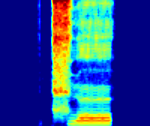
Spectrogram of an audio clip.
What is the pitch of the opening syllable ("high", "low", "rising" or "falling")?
high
